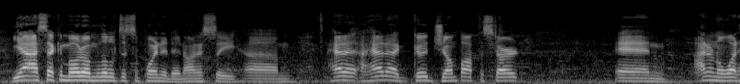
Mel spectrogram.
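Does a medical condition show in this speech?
No.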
